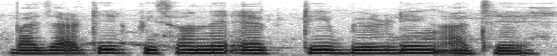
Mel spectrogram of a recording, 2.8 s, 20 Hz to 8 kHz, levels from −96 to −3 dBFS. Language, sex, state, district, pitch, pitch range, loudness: Bengali, female, Assam, Hailakandi, 175 Hz, 165-185 Hz, -12 LUFS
